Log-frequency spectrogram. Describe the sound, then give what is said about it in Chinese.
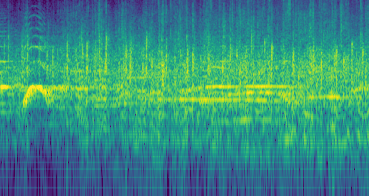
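Applause from an audience welcoming a speaker to a talk on purchase annuities. The clapping is steady and fairly loud and lasts the whole clip, with a brief whistle-like tone near the beginning. “我们掌声欢迎浮游生物龙”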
